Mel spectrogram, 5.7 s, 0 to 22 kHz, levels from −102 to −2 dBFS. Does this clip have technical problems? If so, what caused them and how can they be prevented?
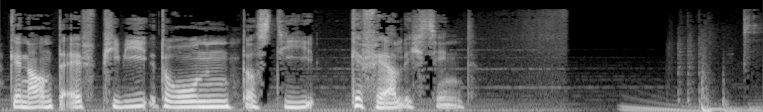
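Yes. Zipper noise runs from 2.88 to 3.72 s. In that span the level drops by about 10 dB in steps of about 3 dB, at around four steps per second, instead of gliding down. Each jump is an unsmoothed gain change that leaves a small click, so a ticking rides on the sound while it fades. On a waveform the envelope falls as a staircase, and a spectrogram shows faint vertical broadband lines at each step. Ramping the gain smoothly per sample between target values prevents it.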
